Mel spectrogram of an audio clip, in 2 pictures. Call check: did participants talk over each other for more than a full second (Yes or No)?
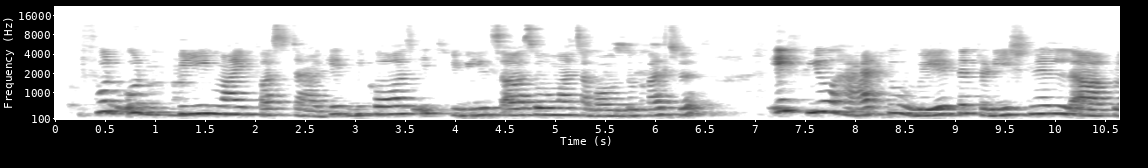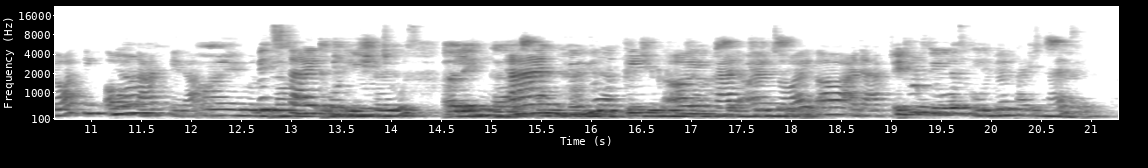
Yes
